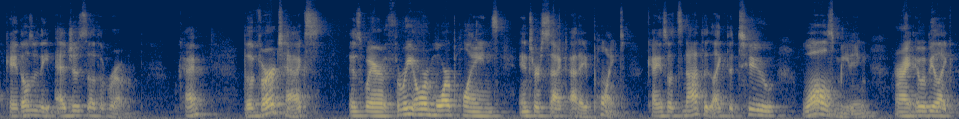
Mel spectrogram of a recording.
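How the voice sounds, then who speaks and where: Sick guy teacher explaining shapes, kinda far off mic, roomy echo. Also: medium pitch. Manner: casual, filler-heavy explaining. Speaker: math teacher. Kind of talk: classroom lesson recording. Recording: echoey room, far from mic.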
